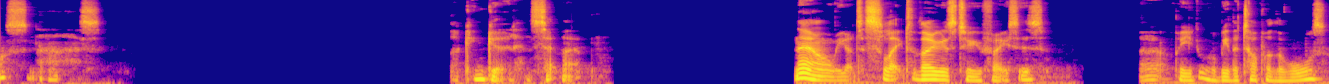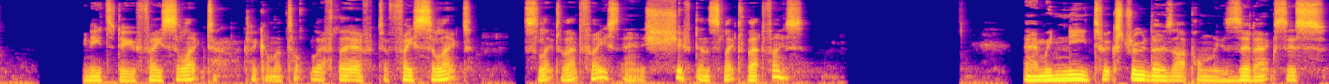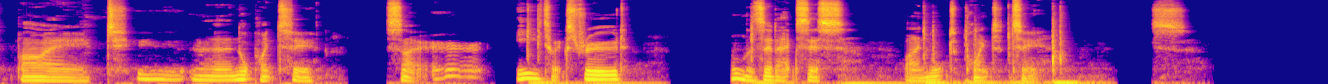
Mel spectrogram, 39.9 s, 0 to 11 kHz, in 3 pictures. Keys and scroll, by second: 31.9 e, 35.8-37.1 typing.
